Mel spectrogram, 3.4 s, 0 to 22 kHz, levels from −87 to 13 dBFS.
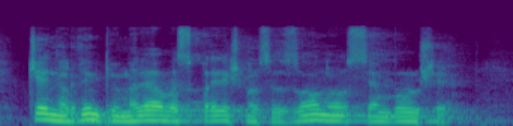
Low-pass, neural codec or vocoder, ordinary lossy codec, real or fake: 9.9 kHz; codec, 44.1 kHz, 2.6 kbps, SNAC; none; fake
